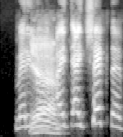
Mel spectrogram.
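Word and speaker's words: Mari Lwyd: The Mariloid. That's how you pronounce. Yeah. The W is being pronounced as as a oo kind of sound.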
